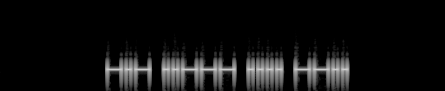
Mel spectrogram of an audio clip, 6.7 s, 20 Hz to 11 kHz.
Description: Morse code, heard as a keyed tone, about 20 wpm, 700 Hz. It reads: K2HZ
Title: Speed Racing - USA 1x2 Call Signs 17wpm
